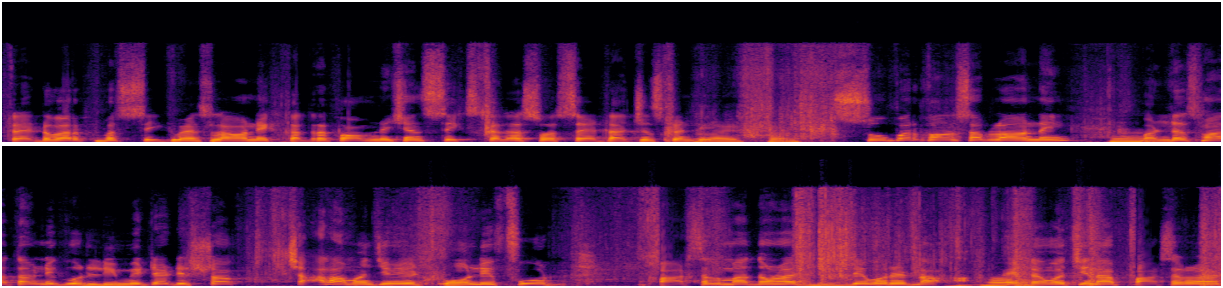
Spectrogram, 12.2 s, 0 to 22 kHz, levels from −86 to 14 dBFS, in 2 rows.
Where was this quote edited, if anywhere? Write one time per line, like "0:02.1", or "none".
none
